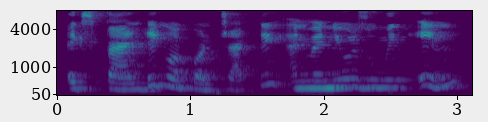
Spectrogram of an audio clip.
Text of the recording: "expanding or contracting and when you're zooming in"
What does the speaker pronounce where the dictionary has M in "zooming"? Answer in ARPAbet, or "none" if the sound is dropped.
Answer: M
